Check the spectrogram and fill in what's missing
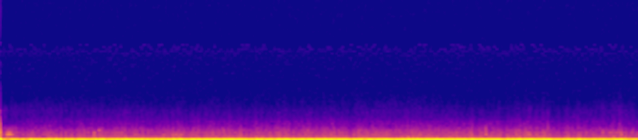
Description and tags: Electrical Hum.L
An electrical buzzing
Buzz, Electric, sound-effects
